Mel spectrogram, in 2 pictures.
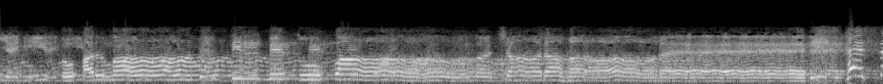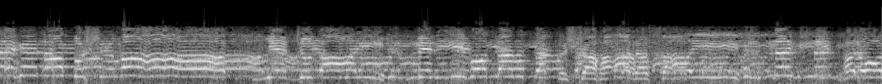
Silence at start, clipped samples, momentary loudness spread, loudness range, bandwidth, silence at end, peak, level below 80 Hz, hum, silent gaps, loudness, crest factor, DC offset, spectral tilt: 0 s; under 0.1%; 6 LU; 3 LU; 7.8 kHz; 0 s; 0 dBFS; -42 dBFS; none; none; -11 LUFS; 12 dB; 0.2%; -5 dB/octave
